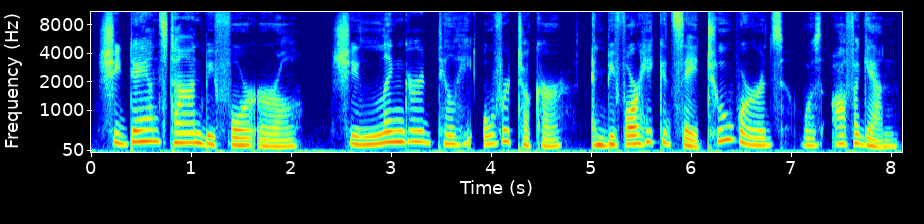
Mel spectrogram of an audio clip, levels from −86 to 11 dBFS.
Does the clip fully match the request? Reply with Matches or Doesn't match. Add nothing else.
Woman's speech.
Matches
